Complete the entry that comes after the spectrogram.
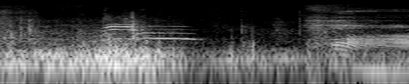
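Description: Cats meowing in Minecraft, a few short rising and falling meows close by over a low game background, with one longer meow at the end.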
